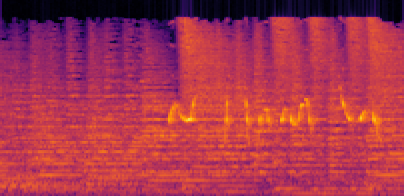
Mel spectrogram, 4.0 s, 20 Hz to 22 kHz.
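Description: Droid Depot R-series astromech droid chirping a quick string of R2-D2-style beeps and whistles, starting a little under two seconds in and lasting about two seconds, over steady background music.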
